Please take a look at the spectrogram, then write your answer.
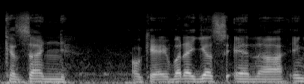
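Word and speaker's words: Казань: Without soft sign, N would be pronounced as N, but with soft sides, it's N. Kazan and Kazan.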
